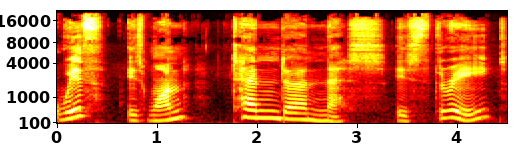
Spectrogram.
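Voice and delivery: slow, drawn-out counting; slow teacher counting "tenderness"; counting syllables slowly. Shown as a demonstration. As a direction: count each word's beats slowly for the class. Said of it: "let's count it out".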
